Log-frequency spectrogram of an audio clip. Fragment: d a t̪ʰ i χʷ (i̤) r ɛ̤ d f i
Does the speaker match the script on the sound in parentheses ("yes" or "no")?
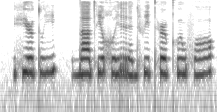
yes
